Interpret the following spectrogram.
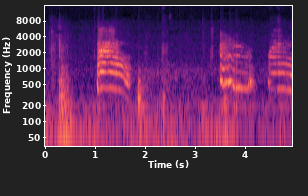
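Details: Kitten meowing: three drawn-out, slightly falling meows, each under a second, over a faint low hum and soft clicks.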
